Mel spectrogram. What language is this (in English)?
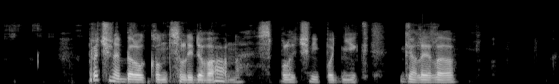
Czech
